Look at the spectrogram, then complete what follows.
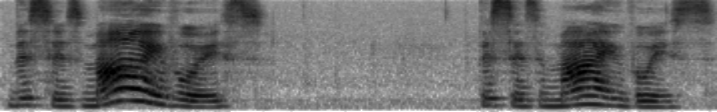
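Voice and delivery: slow, with "my" drawn out and lifted; stress on my. Shown as a demonstration. Voice teacher demonstrating different emphasis, stress on "my". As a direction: stretch and punch the word "my". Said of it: "let's try emphasizing different words".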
